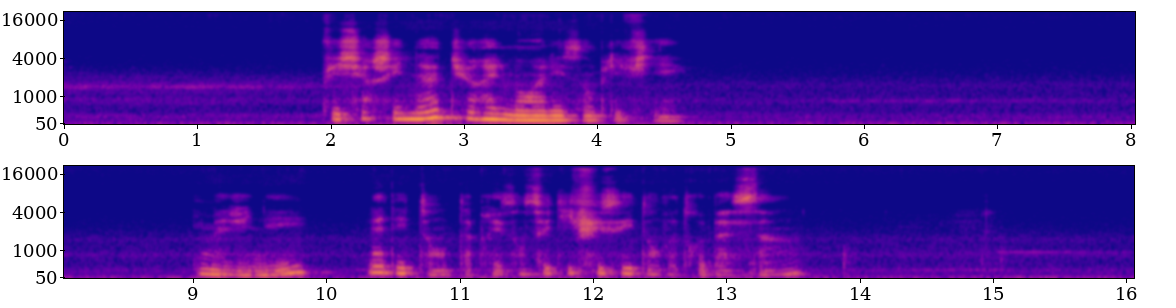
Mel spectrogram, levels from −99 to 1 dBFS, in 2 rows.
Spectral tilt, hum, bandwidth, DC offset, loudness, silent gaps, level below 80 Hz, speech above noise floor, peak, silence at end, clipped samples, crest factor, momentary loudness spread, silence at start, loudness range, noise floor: -5 dB/octave; none; over 20 kHz; under 0.1%; -34 LUFS; none; -68 dBFS; 38 dB; -18 dBFS; 2.5 s; under 0.1%; 20 dB; 24 LU; 1.95 s; 14 LU; -72 dBFS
